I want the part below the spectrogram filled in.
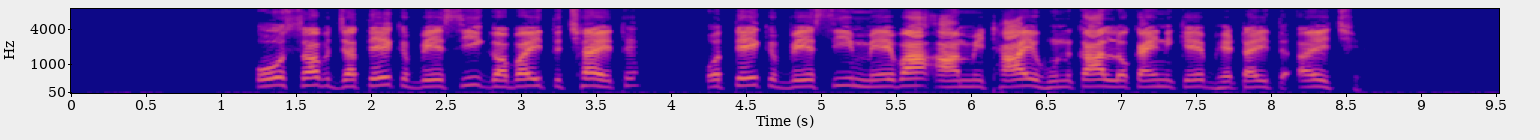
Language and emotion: Maithili, neutral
